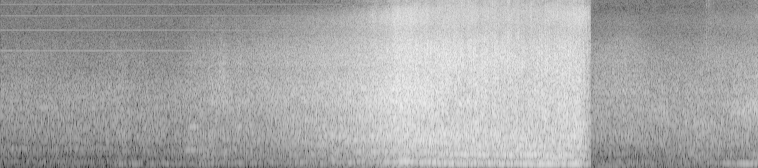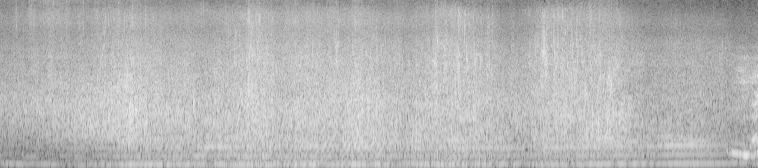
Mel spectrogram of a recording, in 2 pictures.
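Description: Škoda Octavia Cup race cars running past in a pack at high revs, several engines overlapping and growing louder as they approach. The sound cuts off suddenly about twelve seconds in, then another group of the cars builds up and passes, engine tones rising and falling as they go by.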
